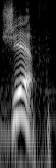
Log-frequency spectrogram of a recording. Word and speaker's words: GIF: could ever open up it says step one pronounce the word jiff step two close the book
